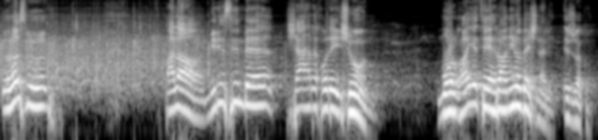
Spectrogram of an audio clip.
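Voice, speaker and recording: A man's voice: high-pitched, lively intonation, long pauses, a faint crowd, slight background noise. A man hosting a comedy sketch on stage, playing the exasperated straight man. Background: live audience.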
